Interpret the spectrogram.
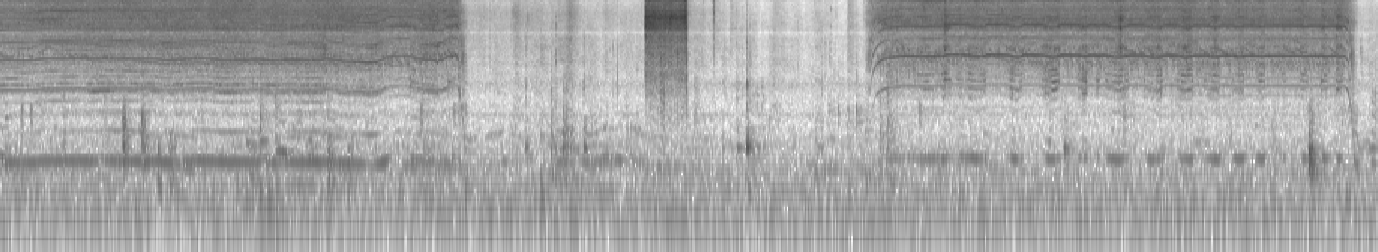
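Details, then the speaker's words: Dental drill: a low-speed laminated carbide bur removes palatal caries through to the buccal side for a class III restoration, with a metal matrix protecting the adjacent tooth. High-pitched whine in bursts over room noise; undergraduate teaching. "Então a gente começa com a broca carbide laminada na baixa rotação. É importante ter essa matriz metálica aqui para proteger o dente do lado, para não encostar no dente do lado com a broca."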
